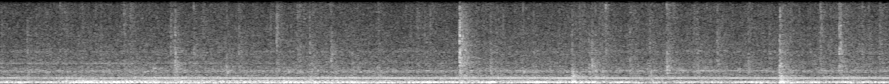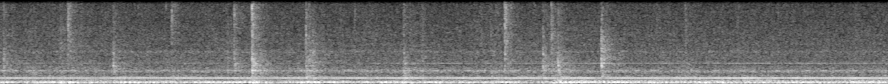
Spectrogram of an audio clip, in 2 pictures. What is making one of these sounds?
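Leafy greens rustle and tap as a man handles them.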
